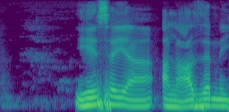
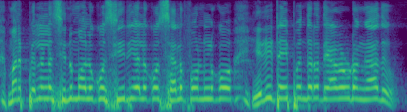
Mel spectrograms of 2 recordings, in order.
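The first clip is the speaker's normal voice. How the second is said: fervent preaching; 9 semitones higher than usual. Acted. Preacher warning parents about their children, fervent and raised. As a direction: hammer each refrain home.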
